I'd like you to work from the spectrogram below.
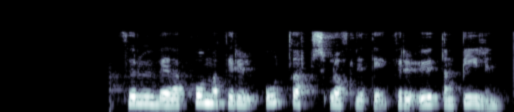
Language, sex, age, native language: Icelandic, female, 40-49, Icelandic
